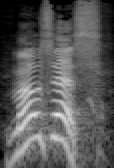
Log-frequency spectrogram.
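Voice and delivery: high, very loud summons; booming call. Acted. Preacher answering who else in Bible, booming acted call. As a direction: call the name out across a great distance.

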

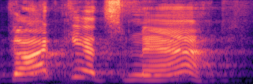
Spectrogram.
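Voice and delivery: loud, high and slow, every word struck; emphatic declaration. Acted. Pastor answering his own question, thundering slow. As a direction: proclaim it like a verdict. Climax of refrain.

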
